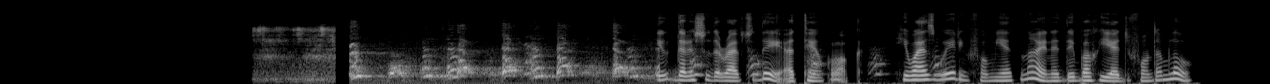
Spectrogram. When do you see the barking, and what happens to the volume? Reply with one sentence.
You can hear the barking from 2.5 to 9.9 s, getting quieter.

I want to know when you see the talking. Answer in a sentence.
The talking can be heard from 6.5 to 11.9 s.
